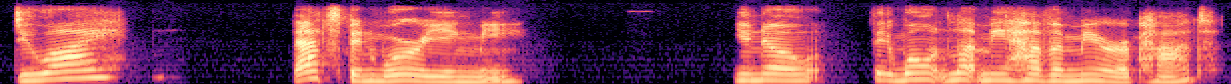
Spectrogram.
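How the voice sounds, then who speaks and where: In a radio romance, a woman plays a bedridden, lovesick character who is wistful and eager, longing for a lost love. Her voice is on the high side and natural, with a measured pace and no room sound, and her delivery is breathless, emotional, and old-fashioned melodramatic, with an eager, nostalgic mood.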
